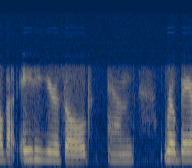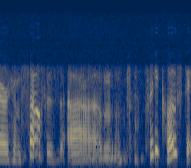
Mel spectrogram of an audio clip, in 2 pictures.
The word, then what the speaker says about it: Robert: His last name is spelled Ouimet, and Robert is like Robert, only in French, Robert Ouimet.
